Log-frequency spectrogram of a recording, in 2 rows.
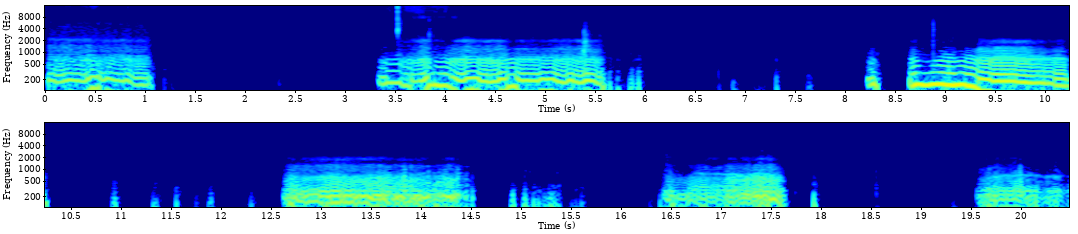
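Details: Sleeping cat snoring: low, rumbling snores, about 14 breaths a minute, with silent pauses between.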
